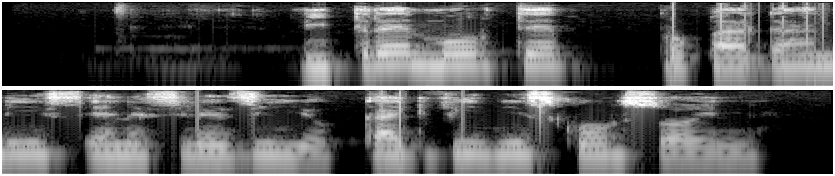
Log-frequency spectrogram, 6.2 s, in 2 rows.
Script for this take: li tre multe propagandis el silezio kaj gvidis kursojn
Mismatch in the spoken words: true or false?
true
